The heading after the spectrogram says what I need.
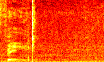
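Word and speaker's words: Phayme: Last name is spelled P H A Y M E, pronounced Fain.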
